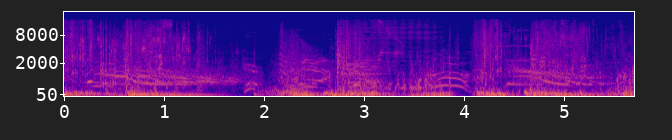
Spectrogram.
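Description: Heavy blows land with wet, crunching thuds.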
